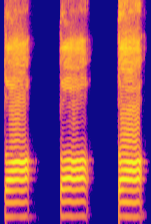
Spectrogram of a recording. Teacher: জিহ্বার আগা সামনের উপরে 2 দাঁতের গোড়ায় লাগাবেন। ত, মোটা আওয়াজে।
